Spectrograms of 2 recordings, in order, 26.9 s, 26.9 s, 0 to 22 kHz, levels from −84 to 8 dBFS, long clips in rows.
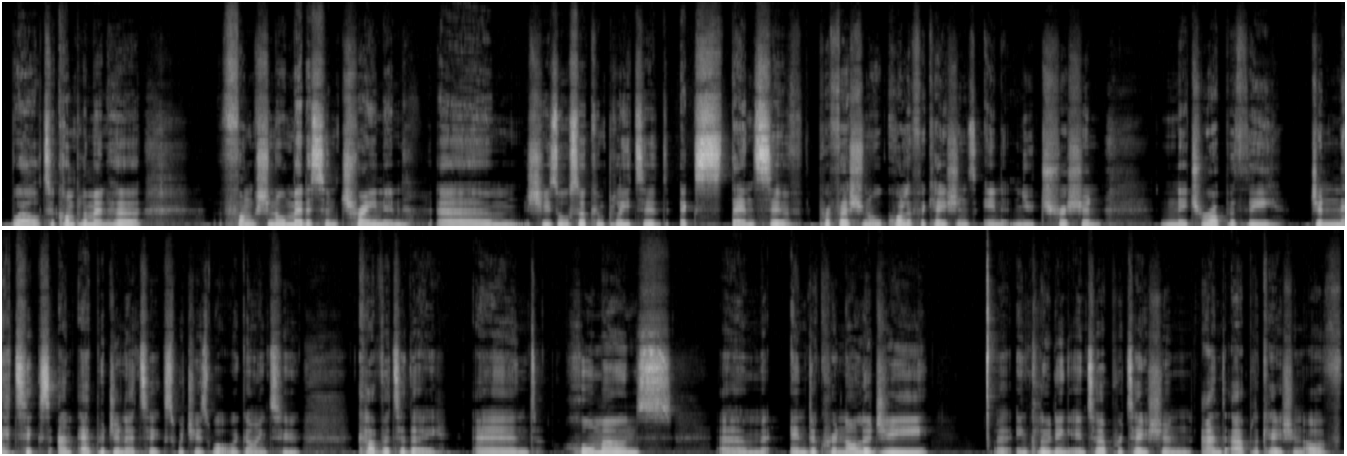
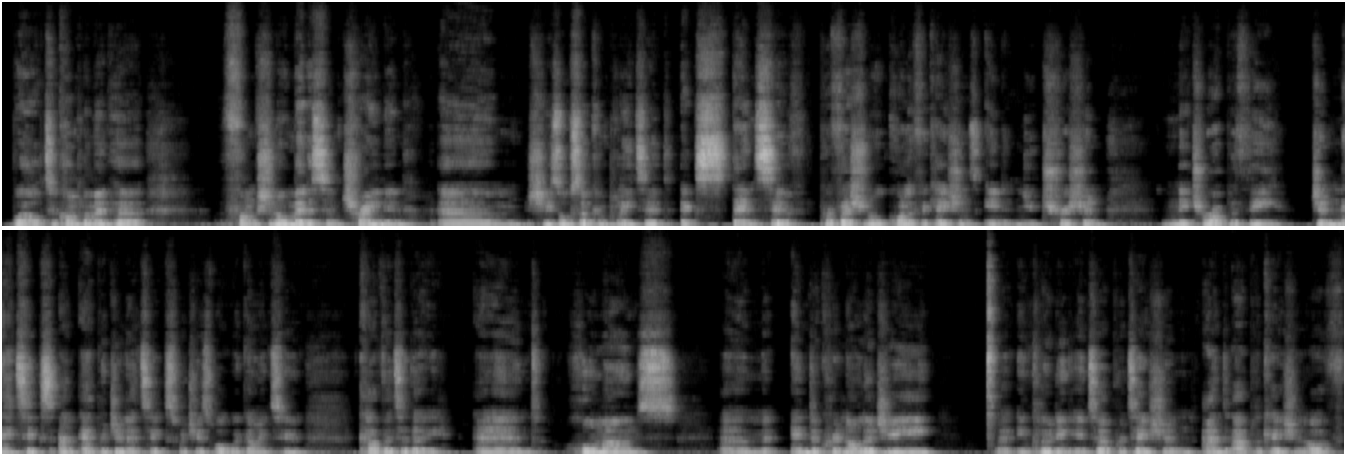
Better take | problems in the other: first | off-mic speech; far // room echo; slight; dies away in 0.3 s

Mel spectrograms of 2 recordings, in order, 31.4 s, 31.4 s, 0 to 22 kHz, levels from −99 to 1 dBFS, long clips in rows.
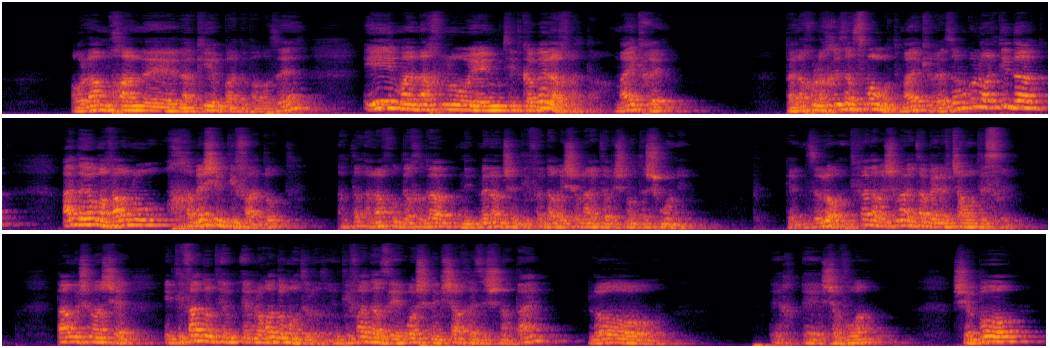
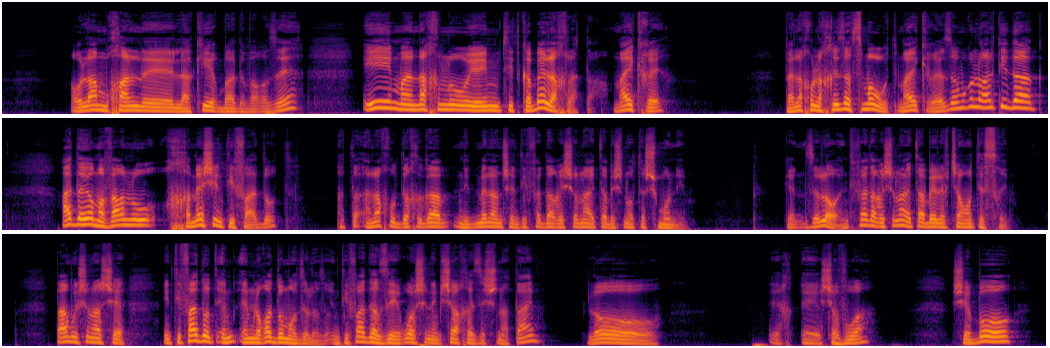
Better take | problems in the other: second | off-mic speech; far // room echo; noticeable; dies away in 0.4 s

